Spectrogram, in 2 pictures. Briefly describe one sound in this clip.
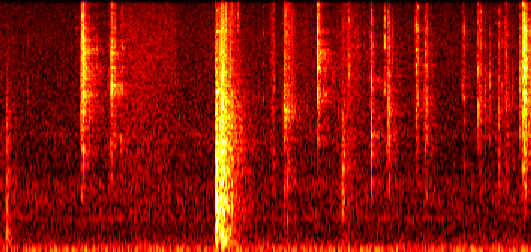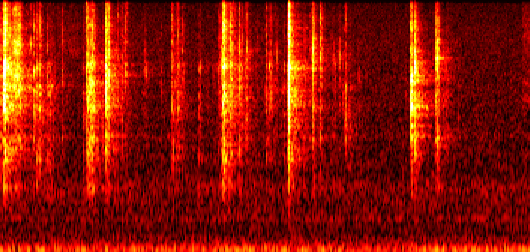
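Small metal parts click and scrape as a lock is handled.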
